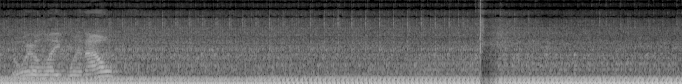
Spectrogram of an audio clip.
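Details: Cub Cadet Cyclops lawn tractor small diesel just after start-up, following lift lever install, rock shaft greasing and an oil check. Even, steady idle chug with no knocks, misses or rattles; normal healthy running.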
